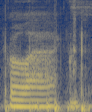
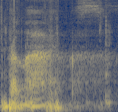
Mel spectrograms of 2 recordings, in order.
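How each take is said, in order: First: The word is spoken in a normal voice. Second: The word is whispered without voice. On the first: "if I say it normally" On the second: "when I whisper"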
